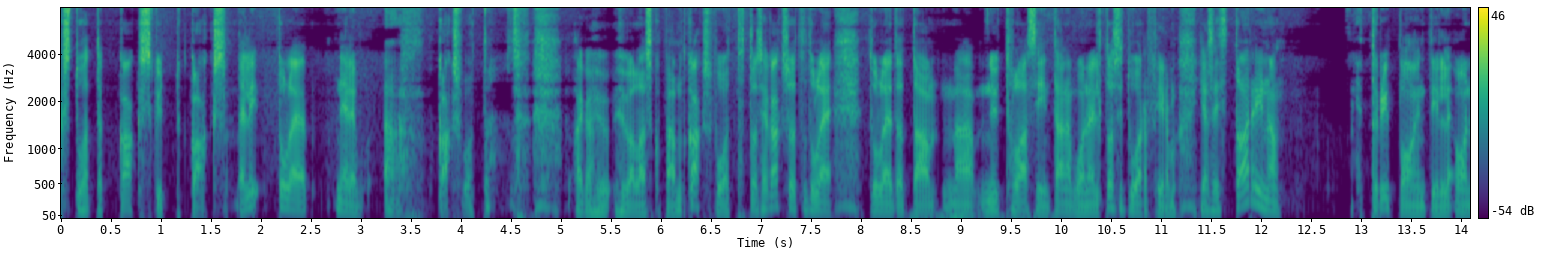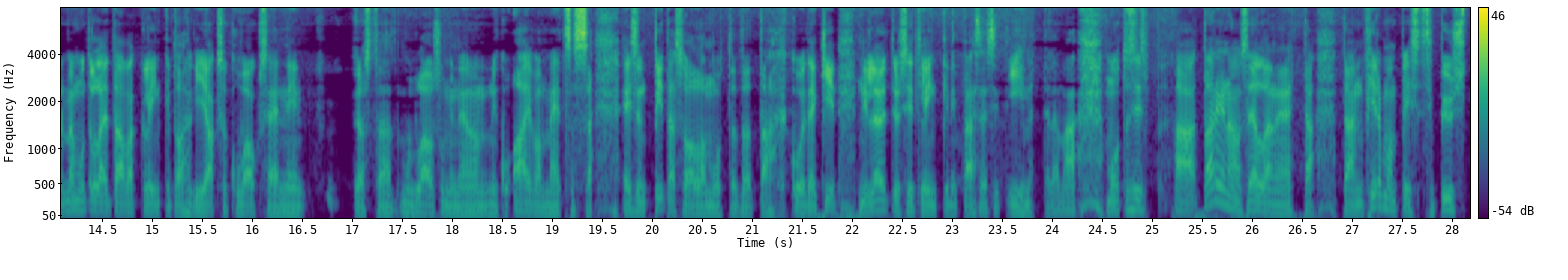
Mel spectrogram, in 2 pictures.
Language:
Finnish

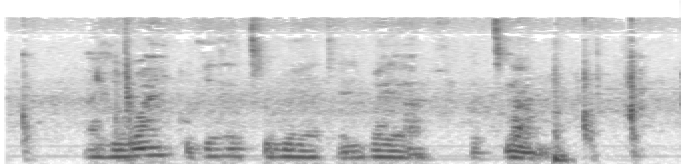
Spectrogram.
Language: Swahili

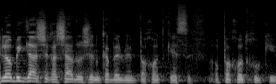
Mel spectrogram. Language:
Hebrew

